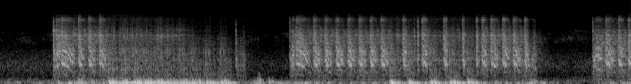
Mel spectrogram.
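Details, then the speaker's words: Motorcycle left standing a month, after fuel additive was added: repeated bursts of fast starter cranking, each stopping without the engine catching. It cranks but won't start; water in the fuel is suspected and a battery charge and fuel drain are planned. "well i honestly thought it would start today but uh obviously it doesn't want to"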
